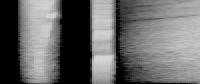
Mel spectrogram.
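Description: Cartoon-style intro sound effects: a short bloop rising in pitch, a second quick pop about a second in, then a whoosh that swells up near the end.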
